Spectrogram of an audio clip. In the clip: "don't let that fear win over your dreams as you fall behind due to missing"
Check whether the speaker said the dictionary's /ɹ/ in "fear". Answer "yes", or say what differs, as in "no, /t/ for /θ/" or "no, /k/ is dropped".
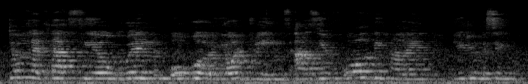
no, /l/ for /ɹ/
